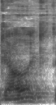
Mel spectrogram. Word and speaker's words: Gaelic: Uh, we call it Gaelic, the Irish call theirs Gaelic.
